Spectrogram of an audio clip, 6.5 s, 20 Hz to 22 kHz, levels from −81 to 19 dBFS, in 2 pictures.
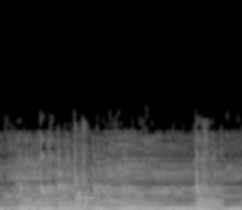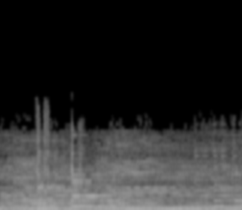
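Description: Music, no audible technical faults.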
